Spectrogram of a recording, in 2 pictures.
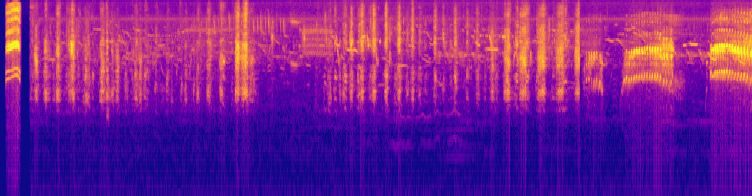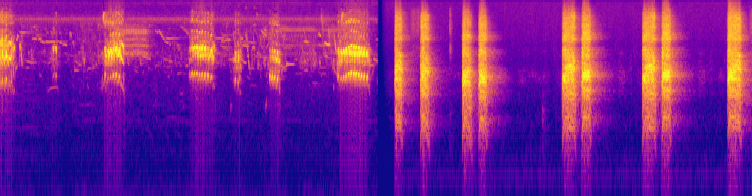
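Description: Animal calls in a run of short clips. First comes a rapid rattling chorus of short calls, then louder calls that rise and fall in pitch. After a cut about three-quarters of the way through, a loud harsh call repeats every second or two.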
